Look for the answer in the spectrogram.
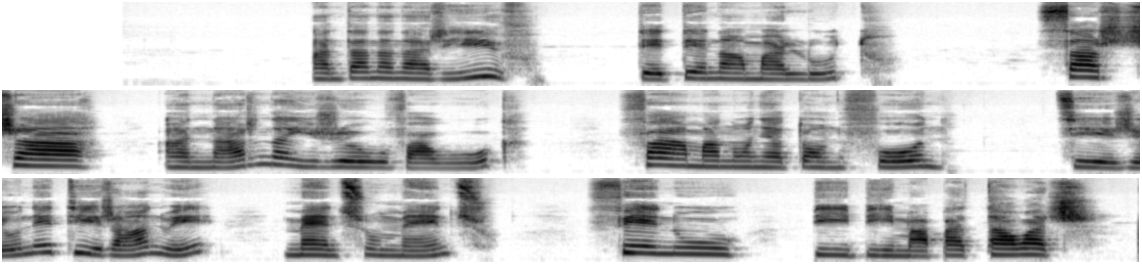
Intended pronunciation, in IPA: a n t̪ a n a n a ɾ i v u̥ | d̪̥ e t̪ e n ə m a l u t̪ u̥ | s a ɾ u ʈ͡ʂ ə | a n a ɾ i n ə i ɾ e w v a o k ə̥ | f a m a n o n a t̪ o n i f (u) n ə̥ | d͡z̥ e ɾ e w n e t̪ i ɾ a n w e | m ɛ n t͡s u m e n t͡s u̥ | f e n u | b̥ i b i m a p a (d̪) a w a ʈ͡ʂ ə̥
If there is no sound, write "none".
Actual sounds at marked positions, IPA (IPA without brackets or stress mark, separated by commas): o, t̪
